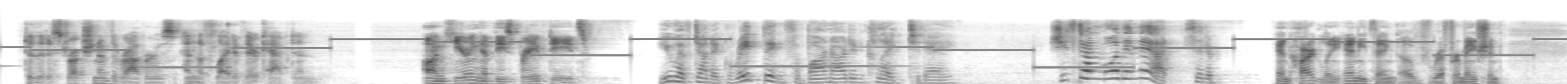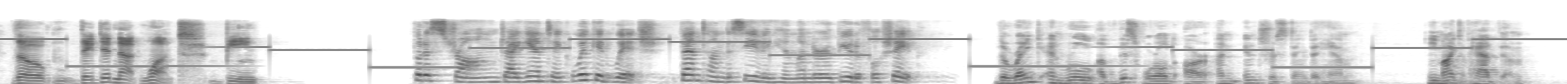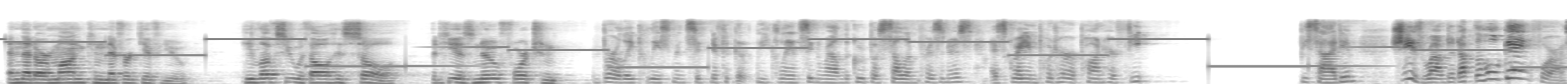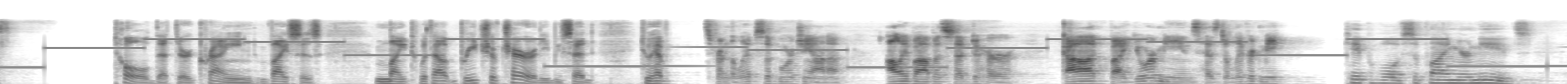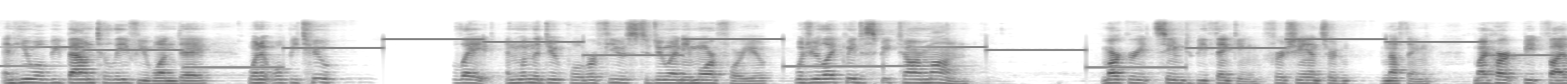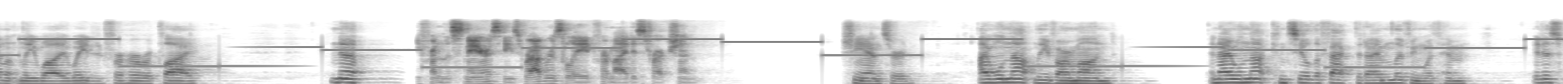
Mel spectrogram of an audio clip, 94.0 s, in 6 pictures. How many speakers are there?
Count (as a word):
six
